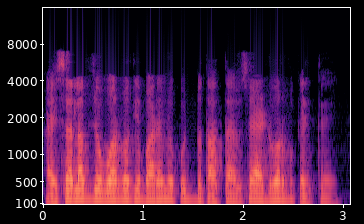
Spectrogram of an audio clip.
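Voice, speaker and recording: A male English teacher with a fairly high voice. He reads each question slowly, then patiently explains it. The recording is dull and lo-fi. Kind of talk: bilingual classroom explanation. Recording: dull lo-fi sound.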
